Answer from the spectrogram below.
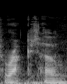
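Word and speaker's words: Ratko: So it's the arrest of, I'm going to say this wrong, I guess, Ralko Mladic. – Oh, yeah, so close, but it's Rakto.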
